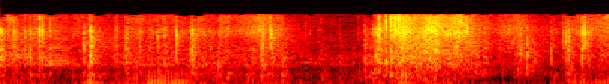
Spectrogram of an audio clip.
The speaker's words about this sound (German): Was zerknüllst du da gerade? ein Geburtstagsgeschenk für dich.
